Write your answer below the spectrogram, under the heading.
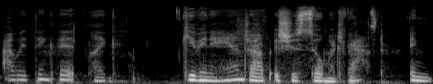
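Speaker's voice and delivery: stage whisper. Speaker whispers because their mom is in there: whispering. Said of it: "I'm whispering because my mom's in there".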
